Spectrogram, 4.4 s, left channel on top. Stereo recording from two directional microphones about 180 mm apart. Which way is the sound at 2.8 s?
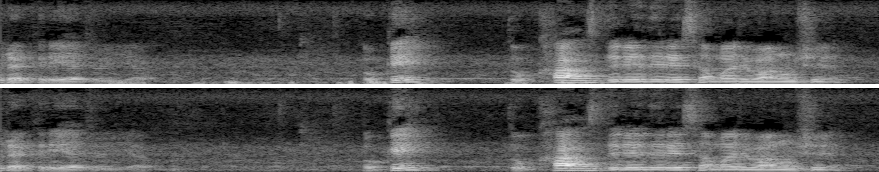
35° left (ahead or behind).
